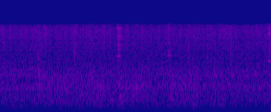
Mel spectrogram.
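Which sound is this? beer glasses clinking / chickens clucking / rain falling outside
rain falling outside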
